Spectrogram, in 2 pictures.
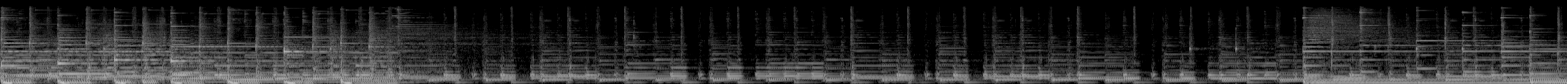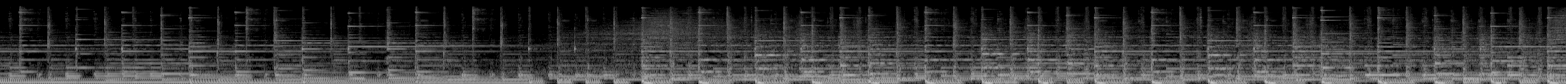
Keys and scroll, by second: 31.1 Delete.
